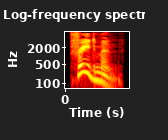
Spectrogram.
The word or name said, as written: freedman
